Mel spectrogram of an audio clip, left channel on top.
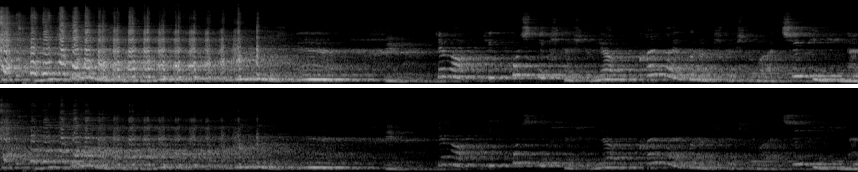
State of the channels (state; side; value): quieter; right; 12.1 dB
